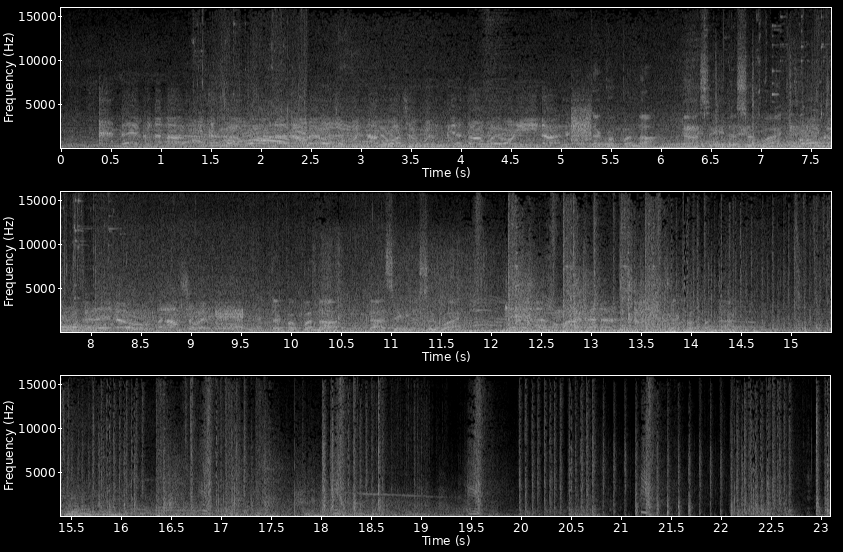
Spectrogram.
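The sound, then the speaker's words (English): Sound-effect bullets whizzing by amid dense, continuous gunfire from a sound library, a busy roar of rapid shots that later thins into scattered sharp cracks toward the end. “When you have the bullets whizzing by your head, then you're all the way there.”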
